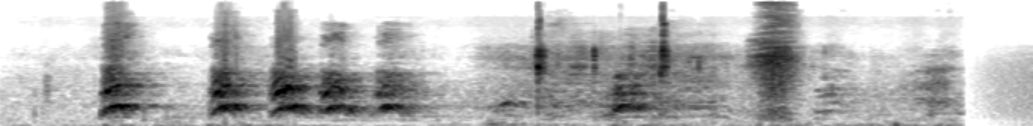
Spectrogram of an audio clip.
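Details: A young German Shepherd pup in Irkutsk, Siberia, in snowy weather, barks at a passerby in a quick run of sharp, high barks, with a person talking afterward.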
